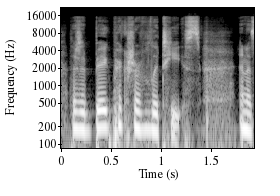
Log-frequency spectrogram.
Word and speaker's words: Lettice: It looks like lettuce with an I, but again, Lettice pronounced like the eyelash serum.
